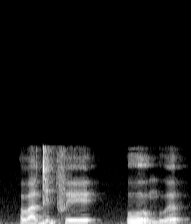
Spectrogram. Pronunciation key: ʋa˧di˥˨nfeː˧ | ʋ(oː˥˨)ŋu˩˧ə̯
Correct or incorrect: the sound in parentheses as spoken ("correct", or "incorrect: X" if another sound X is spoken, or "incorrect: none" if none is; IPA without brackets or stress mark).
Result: correct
